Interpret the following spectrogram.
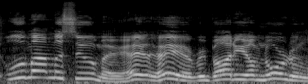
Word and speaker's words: Uma Musume: have like perfect pronunciation, but with how huge Umaisimma has been, you would think at some point people would be like, "Hey, here's actually how to pronounce it." Any servers down? Okay. Like just just Google how to say horse daughter in Japanese. I guess horse young woman. Uma Musum.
